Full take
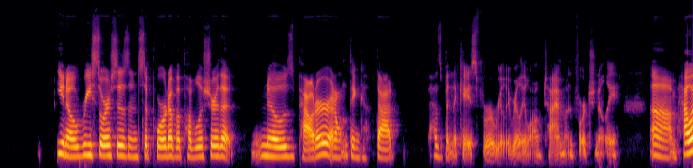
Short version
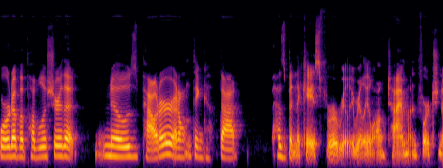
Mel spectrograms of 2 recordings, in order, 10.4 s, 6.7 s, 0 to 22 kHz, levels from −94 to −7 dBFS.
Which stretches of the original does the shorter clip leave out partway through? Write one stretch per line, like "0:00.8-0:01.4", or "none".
none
